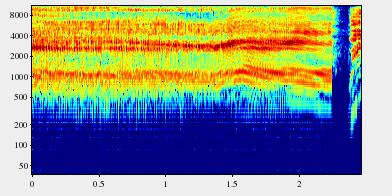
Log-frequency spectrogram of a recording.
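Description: A person's voice drawing out one long vowel, like a held sung note, sinking slightly in pitch and then wavering upward near the end.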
